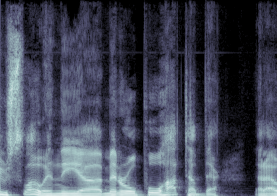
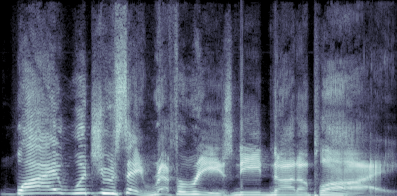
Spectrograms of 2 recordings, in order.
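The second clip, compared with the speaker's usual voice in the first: put-on robot voice; 3 semitones higher than usual. Discussing a fight card, asking why someone would say that, Transformers voice. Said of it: "going into like Transformers voice".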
